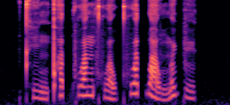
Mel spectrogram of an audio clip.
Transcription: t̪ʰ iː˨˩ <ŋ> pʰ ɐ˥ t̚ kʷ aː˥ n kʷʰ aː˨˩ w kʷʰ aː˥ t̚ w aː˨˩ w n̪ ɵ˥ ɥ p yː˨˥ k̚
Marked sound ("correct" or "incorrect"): correct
